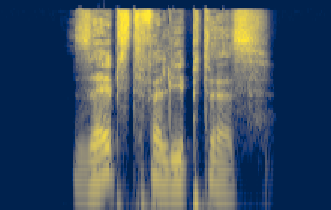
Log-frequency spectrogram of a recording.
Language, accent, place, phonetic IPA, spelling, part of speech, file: German, Germany, Berlin, [ˈzɛlpstfɛɐ̯ˌliːptəs], selbstverliebtes, adjective, De-selbstverliebtes.ogg
- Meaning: strong/mixed nominative/accusative neuter singular of selbstverliebt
